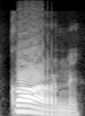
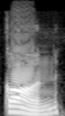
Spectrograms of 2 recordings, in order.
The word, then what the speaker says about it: corn: It's not corn, it's corn. Like R is silence in this word, corn.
